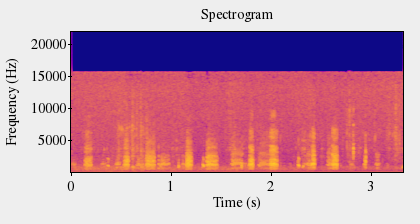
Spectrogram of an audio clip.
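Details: Hunting decoy red-legged partridge belonging to a friend, giving coarse, raspy chuckling notes in a brisk irregular run, about three per second at peaks, with a faint low drone behind.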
